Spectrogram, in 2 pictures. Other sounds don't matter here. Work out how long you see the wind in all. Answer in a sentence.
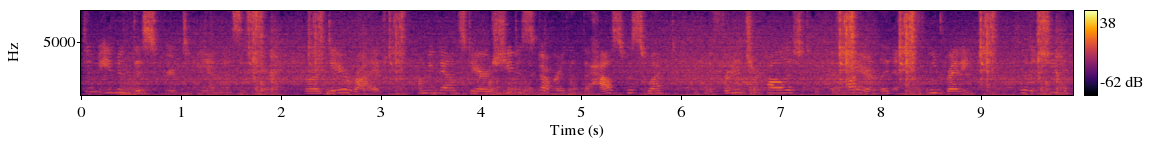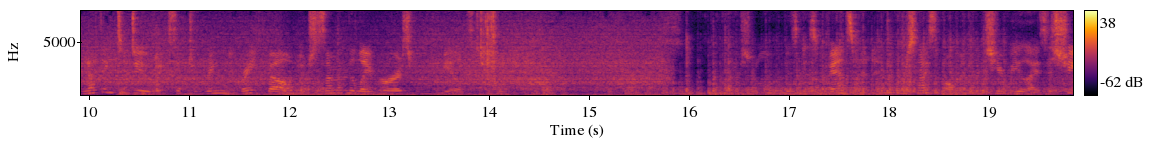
The wind can be heard for 20 seconds in total.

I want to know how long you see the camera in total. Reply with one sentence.
You can hear the camera for 4 seconds altogether.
